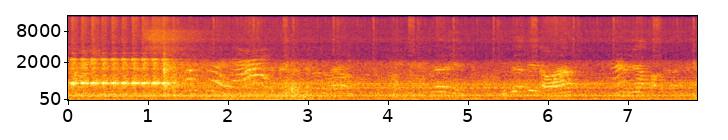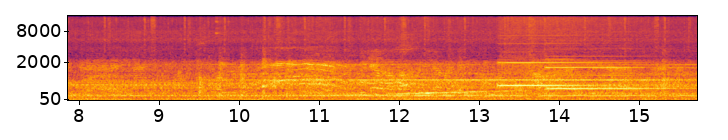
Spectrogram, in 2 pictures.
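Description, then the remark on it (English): Steady low rumble of a metro train interior, with a recorded announcement voice saying the train stops briefly because the train ahead is at the next station, over the hum, and a brief electronic chime near the end. “This train stops here for a short while because the train ahead is at the next station.”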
